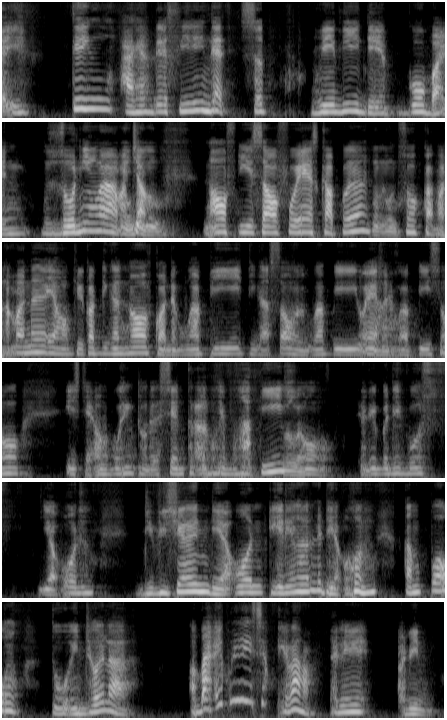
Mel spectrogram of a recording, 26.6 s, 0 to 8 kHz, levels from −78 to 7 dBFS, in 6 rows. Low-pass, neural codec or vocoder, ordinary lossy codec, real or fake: none; codec, 16 kHz, 1 kbps, FunCodec, trained on Chinese and English, 50 frames a second; none; fake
